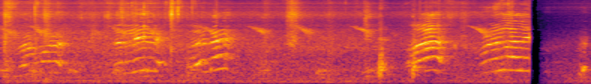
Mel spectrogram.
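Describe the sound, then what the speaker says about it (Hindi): A hen held in someone's arms clucks and squawks in repeated agitated bursts, close and loud, while voices murmur around it and the sound cuts off abruptly near the end. "ये मुर्गी क्यों उठाई हुई है?"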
